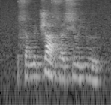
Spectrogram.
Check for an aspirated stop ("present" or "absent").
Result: absent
